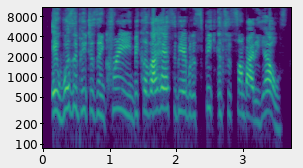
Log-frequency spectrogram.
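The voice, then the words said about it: Loud, yelling, passionate speech. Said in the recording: “I'm yelling in y'all in y'all ear”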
